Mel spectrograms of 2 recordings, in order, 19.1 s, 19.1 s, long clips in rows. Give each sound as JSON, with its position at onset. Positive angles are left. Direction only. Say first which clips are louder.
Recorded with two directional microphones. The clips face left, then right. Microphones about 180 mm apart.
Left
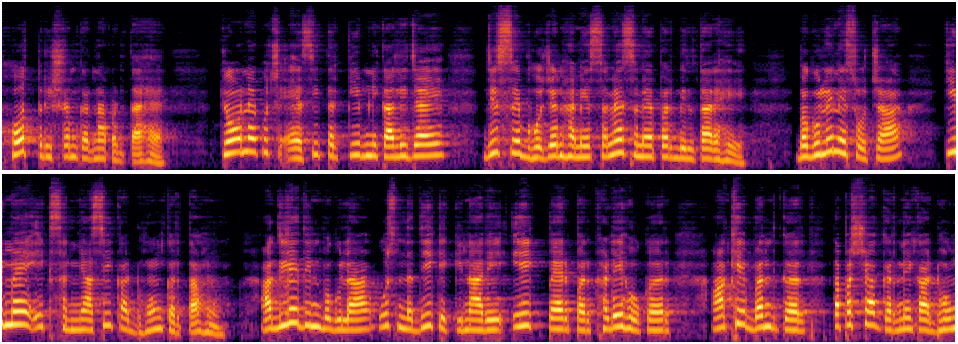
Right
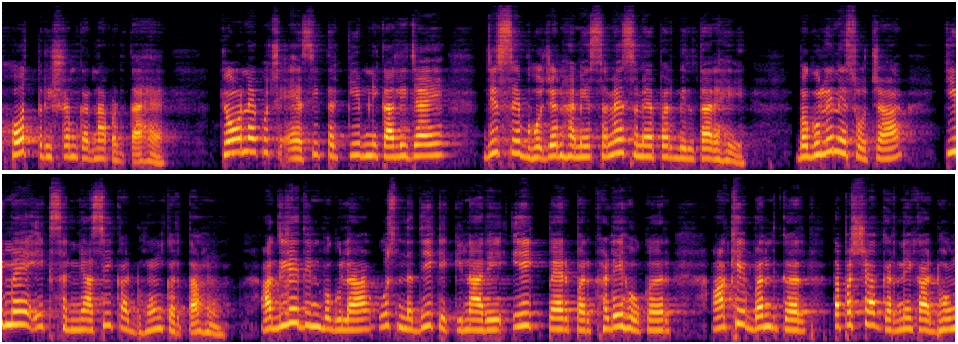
{"t": 0.0, "sound": "a woman's voice", "louder": "left 3 dB", "side_deg": 30}
{"t": 2.1, "sound": "a woman's voice", "louder": "left 4 dB", "side_deg": 25}
{"t": 10.9, "sound": "a woman's voice", "louder": "left 3 dB", "side_deg": 40}
{"t": 11.2, "sound": "a woman's voice", "louder": "left 3 dB", "side_deg": 55}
